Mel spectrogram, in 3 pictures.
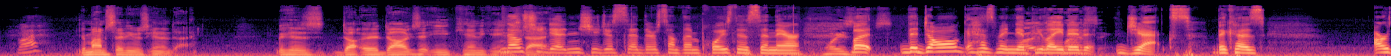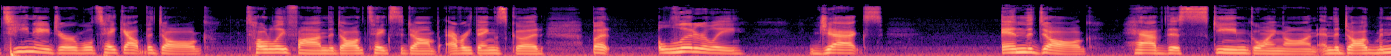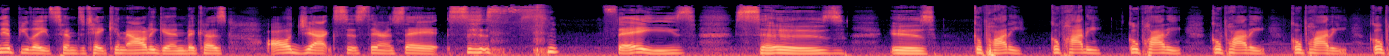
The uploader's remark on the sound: from the car podcasting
